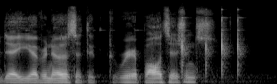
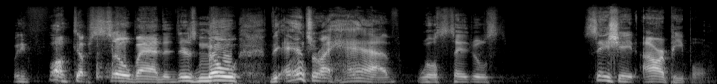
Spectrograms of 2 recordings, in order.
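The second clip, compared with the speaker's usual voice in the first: agitated rant; 6 semitones higher, 5 dB louder than usual. Retold or imitated. Politician ranting.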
